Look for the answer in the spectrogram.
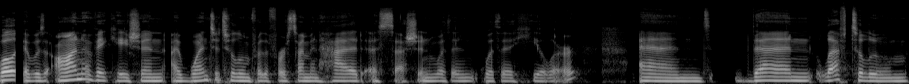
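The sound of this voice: Over a silent background in a very clean recording, a woman speaks at a fairly slow pace with a low pitch, fairly even intonation, vocal fry, a raspy quality and a slightly mellow tone.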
